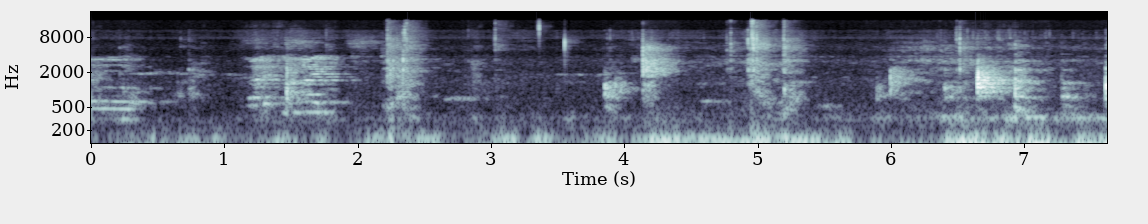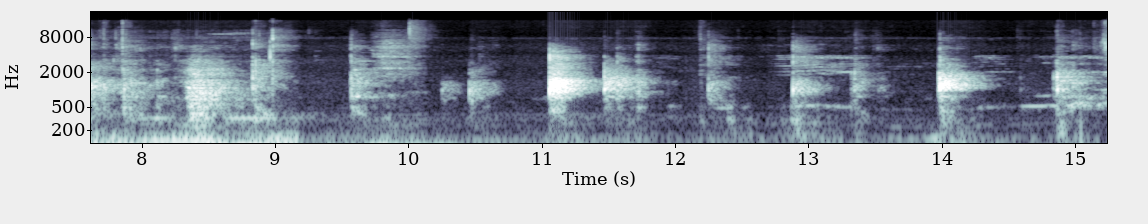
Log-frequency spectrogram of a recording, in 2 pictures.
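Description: Silicone bubbles pop softly under fingers.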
